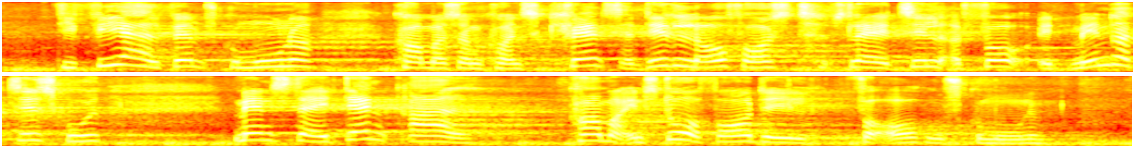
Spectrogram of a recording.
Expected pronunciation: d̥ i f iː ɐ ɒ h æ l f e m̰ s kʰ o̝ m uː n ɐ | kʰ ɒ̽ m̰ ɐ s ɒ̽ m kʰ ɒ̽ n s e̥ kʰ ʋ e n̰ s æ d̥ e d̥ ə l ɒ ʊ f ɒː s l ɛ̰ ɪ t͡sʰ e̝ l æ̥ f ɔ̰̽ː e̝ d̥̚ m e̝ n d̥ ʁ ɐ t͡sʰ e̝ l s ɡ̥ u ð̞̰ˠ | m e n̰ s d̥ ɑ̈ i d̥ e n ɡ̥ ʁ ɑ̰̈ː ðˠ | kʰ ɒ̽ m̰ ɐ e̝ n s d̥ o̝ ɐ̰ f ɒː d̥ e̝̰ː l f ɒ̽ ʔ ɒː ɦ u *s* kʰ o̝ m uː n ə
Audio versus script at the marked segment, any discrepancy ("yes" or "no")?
no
